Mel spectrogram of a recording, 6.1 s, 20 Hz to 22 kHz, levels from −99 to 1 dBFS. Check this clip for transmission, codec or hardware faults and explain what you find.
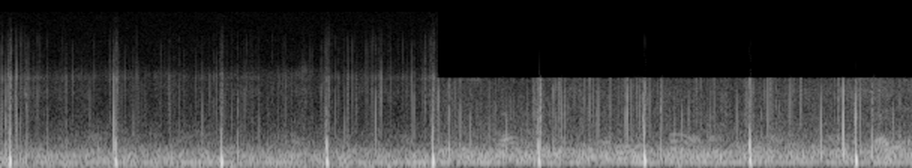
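There's one fault: an input switched to a poorer device at 2.91 s, lasting to the end. Everything above 3.8 kHz vanishes, with no gap and no real level jump, plus a new noise floor roughly 35 dB down, most likely a narrower-band microphone or headset profile taking over.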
